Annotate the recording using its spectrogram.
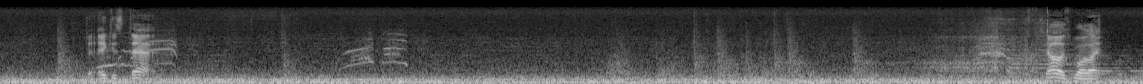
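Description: A young man speaks briefly into a microphone.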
